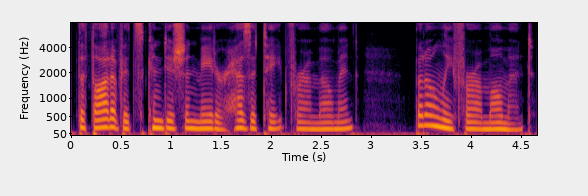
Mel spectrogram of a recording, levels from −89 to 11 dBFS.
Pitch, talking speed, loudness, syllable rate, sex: 190 Hz, 205 wpm, -17 LUFS, 6.1 syllables/s, female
